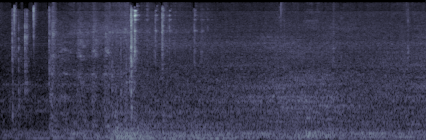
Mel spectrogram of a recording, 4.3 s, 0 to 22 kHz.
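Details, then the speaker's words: Renault Kwid three-cylinder engine at idle after the alternator and A/C belts were replaced. A steady, slightly uneven low idle with no cricket-like whistle, which was the earlier problem now fixed; this is the normal three-cylinder sound. "O único barulho que ele faz é o barulho do motorzinho mesmo, 3 cilindros, né? Faz um pequeno ruído, isso é normal."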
